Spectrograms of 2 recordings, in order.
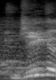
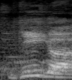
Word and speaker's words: Giga: know what i'm saying jiga though giga i'm sorry i keep saying g saying soft g but giga has those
